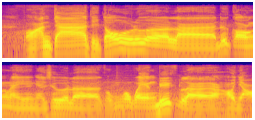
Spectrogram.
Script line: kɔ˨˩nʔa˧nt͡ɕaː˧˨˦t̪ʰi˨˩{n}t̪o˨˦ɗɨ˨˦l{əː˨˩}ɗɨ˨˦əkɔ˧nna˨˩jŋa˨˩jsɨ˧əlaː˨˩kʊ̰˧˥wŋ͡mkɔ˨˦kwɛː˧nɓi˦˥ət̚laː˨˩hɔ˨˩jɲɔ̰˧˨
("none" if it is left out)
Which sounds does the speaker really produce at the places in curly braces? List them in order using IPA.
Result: none, aː˨˩

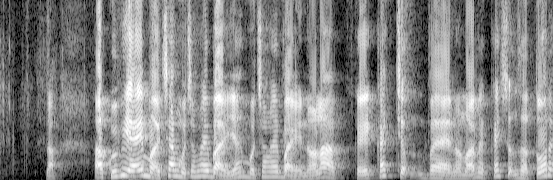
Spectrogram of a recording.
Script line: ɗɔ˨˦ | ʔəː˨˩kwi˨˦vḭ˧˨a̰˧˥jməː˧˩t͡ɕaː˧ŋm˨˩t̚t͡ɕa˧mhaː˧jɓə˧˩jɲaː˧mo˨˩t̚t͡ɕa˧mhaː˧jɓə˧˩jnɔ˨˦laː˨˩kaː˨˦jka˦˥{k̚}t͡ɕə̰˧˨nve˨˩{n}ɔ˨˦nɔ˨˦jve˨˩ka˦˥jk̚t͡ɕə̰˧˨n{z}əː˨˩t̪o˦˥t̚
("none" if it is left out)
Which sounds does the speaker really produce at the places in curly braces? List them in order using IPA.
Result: k̚, n, z

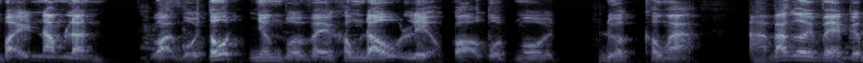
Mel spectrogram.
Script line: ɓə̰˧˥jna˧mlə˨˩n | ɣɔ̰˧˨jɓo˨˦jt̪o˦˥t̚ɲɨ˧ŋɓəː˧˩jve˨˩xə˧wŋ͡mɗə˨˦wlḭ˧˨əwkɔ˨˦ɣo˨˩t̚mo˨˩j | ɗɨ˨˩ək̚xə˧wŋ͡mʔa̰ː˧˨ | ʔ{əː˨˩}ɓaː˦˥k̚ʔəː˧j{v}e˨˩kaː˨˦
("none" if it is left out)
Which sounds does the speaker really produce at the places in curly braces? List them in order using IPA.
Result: aː˨˩, v

